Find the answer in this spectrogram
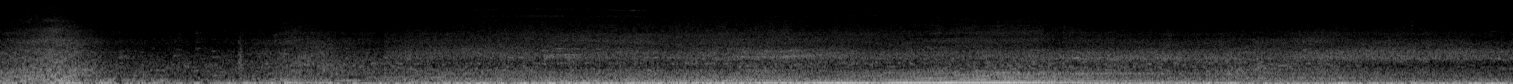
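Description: Road traffic passing on a multi-lane road. A car swishes by about half a second in. From about eight to eleven seconds in, a heavier vehicle's engine hum swells and fades as it goes past.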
